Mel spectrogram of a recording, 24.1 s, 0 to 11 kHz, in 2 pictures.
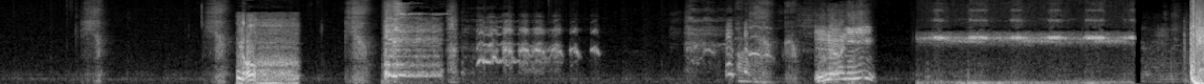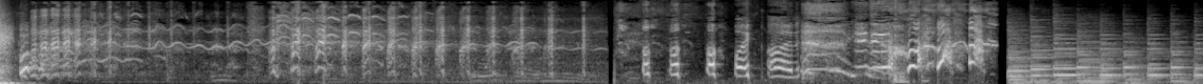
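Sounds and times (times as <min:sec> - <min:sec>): laughter: 0:04.6 - 0:06.0, 0:12.2 - 0:20.0, 0:20.6 - 0:22.0
loud hit sound effect: 0:11.9 - 0:12.4.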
